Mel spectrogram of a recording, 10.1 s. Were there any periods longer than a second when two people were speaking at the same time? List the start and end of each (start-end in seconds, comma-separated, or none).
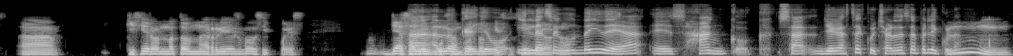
4.1-5.8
